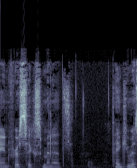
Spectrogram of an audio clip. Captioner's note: speaking French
